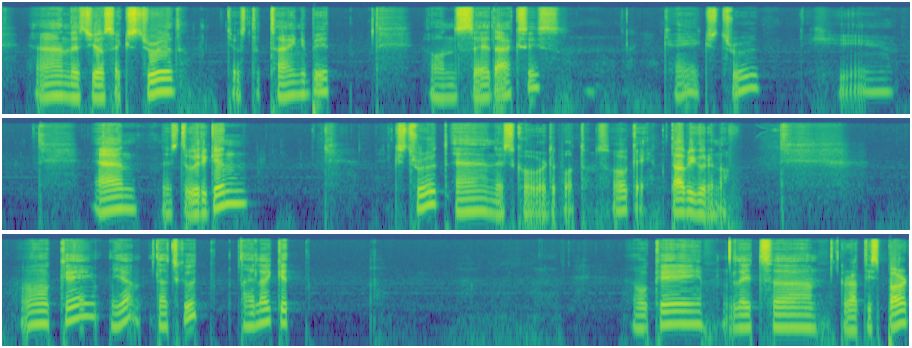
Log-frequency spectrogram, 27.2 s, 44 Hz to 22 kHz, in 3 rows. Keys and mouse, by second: 4.2 e, 9.7-12.3 drag, 11.3-13.5 middle drag, 12.1 e, 12.6 e, 13.5 e, 14.1-15.8 drag, 14.9 Tab, 15.8-21.1 middle drag, 21.0-22.3 drag, 21.0-22.7 right drag, 22.3 Tab, 23.5 Tab, 23.5-25.9 right drag, 26.3-27.2 middle drag.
